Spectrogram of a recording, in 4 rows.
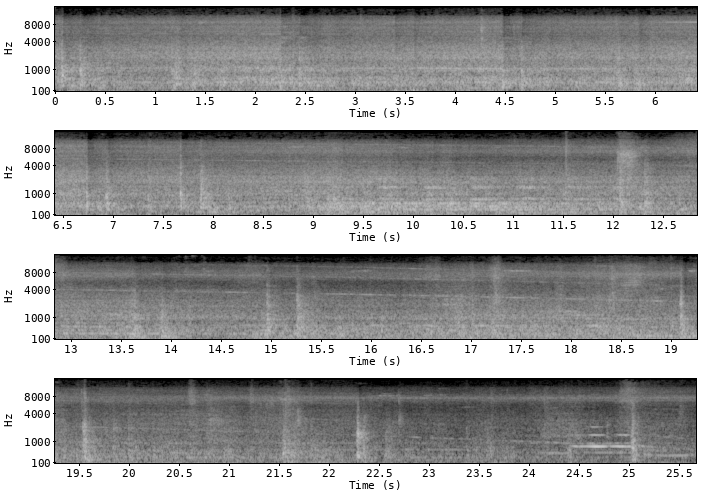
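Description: Gakunan Railway 7000-series electric railcar running, heard from the cab: a steady rumble of wheels on rail with occasional sharp clicks over rail joints. A thin whine falls in pitch through the second half and the noise eases off as the car slows into a station.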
